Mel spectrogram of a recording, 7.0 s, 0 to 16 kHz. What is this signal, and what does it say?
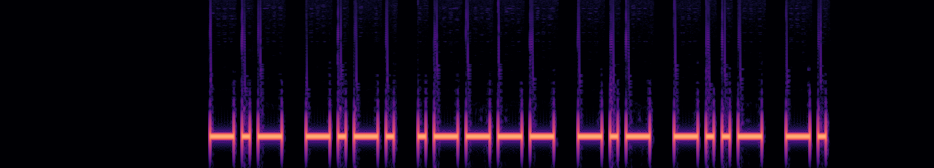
Morse code, heard as a keyed tone, about 21 wpm, 700 Hz. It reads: KC1KXN
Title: USA Call Signs - 6 Characters - Repeated 2x - 20wpm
